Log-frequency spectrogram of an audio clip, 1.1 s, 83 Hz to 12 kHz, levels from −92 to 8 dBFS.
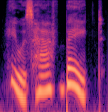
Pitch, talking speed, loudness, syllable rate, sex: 225 Hz, 220 wpm, -16 LUFS, 5.2 syllables/s, female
